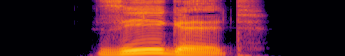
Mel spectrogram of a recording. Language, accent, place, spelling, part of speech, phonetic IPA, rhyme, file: German, Germany, Berlin, segelt, verb, [ˈzeːɡl̩t], -eːɡl̩t, De-segelt.ogg
- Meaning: inflection of segeln: 1. third-person singular present 2. second-person plural present 3. plural imperative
